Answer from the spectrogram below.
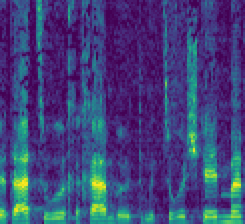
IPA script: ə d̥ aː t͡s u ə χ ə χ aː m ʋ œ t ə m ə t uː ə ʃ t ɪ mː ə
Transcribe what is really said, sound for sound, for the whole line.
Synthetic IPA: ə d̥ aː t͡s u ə χ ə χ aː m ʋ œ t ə m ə t͡s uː ə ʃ t ɪ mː ə

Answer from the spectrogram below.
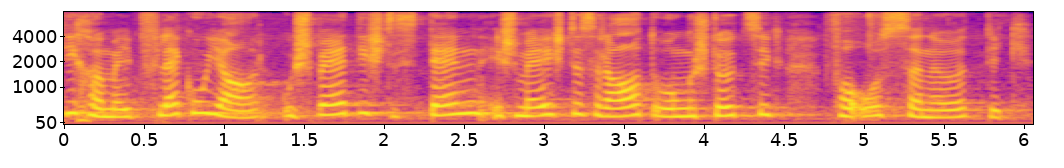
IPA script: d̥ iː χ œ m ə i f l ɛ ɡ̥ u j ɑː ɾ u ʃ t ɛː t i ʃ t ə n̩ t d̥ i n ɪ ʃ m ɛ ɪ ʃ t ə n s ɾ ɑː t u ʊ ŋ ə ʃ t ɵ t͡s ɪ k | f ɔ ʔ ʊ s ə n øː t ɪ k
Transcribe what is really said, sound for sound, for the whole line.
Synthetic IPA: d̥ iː χ œ m ə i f l ɛ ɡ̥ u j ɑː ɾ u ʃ p ɛː t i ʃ t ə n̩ s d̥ ɛ n ɪ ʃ m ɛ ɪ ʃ t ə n s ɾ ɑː t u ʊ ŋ ə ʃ t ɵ t͡s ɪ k | f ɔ ʔ ʊ s ə n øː t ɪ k

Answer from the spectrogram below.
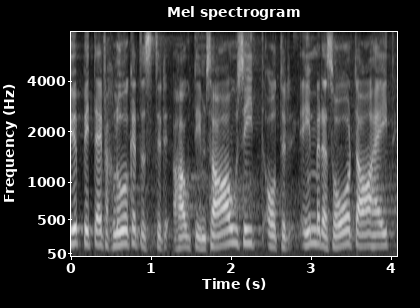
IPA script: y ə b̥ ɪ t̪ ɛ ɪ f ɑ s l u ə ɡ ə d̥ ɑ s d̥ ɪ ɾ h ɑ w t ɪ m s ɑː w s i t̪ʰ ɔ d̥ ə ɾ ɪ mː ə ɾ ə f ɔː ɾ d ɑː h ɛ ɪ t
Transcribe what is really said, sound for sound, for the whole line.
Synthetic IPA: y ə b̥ ɪ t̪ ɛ ɪ f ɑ χ l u ə ɡ ə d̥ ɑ s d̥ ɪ ɾ h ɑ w t ɪ m s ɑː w s i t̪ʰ ɔ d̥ ə ɾ ɪ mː ə ɾ ə s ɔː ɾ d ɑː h ɛ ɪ t

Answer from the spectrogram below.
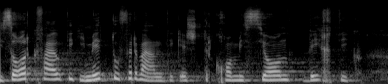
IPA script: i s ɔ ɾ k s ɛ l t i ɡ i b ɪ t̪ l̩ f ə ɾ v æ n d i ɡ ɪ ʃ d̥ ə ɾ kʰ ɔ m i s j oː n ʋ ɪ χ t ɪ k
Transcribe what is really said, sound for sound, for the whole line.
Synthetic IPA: i s ɔ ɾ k f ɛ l t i ɡ i m ɪ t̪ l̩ f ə ɾ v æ n d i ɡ ɪ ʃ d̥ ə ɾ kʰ ɔ m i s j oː n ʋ ɪ χ t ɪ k

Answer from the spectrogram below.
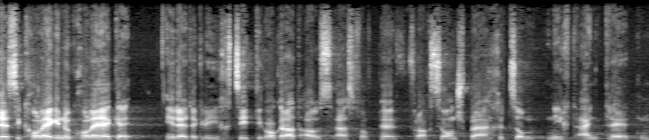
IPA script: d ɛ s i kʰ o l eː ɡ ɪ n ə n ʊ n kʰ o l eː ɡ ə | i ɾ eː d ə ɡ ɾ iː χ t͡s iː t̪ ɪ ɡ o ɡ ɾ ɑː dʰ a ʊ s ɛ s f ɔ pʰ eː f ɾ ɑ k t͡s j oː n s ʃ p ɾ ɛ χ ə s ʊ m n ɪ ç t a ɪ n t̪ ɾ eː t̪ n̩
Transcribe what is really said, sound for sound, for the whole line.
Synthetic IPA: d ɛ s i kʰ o l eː ɡ ɪ n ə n ʊ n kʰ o l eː ɡ ə | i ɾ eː d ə ɡ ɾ iː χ t͡s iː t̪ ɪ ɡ o ɡ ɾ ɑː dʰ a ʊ s ɛ s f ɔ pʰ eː f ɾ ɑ k t͡s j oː n s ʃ p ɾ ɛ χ ə t͡s ʊ m n ɪ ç t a ɪ n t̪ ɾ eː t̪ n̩

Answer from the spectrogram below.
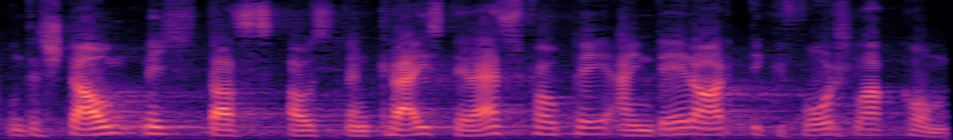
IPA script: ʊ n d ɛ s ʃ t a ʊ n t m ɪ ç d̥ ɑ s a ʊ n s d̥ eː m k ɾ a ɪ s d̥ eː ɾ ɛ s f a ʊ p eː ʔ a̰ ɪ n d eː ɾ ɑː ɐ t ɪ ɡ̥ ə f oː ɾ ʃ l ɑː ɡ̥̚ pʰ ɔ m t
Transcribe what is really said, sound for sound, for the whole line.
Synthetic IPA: ʊ n d ɛ s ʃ t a ʊ n t m ɪ ç d̥ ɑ s a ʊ s d̥ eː m k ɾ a ɪ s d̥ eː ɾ ɛ s f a ʊ p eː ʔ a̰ ɪ n d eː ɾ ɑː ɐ t ɪ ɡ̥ ə f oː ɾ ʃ l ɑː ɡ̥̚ kʰ ɔ m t

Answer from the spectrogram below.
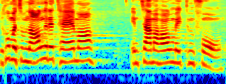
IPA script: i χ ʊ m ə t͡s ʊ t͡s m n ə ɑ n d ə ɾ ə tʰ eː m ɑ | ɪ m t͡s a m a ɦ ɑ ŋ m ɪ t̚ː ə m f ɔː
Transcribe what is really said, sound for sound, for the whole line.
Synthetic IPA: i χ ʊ m ə t͡s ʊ m n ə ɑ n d ə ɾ ə tʰ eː m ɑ | ɪ m t͡s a m ə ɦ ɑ ŋ m ɪ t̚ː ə m f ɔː

